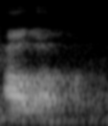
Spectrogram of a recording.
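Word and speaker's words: hour: অ্যান আওয়ার, এইচ লেটারটি এখানে silent রয়েছে।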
